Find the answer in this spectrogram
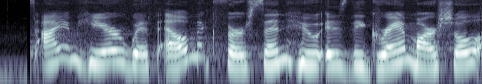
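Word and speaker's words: Macpherson: Well, I'm going to start with, you know, Americans have been mispronouncing your name, and folks might have just heard me say McPherson. That is the correct pronunciation. Well, it's a little bit like you say tomatoes and we say tomatoes. You say McPherson, I say McPherson.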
